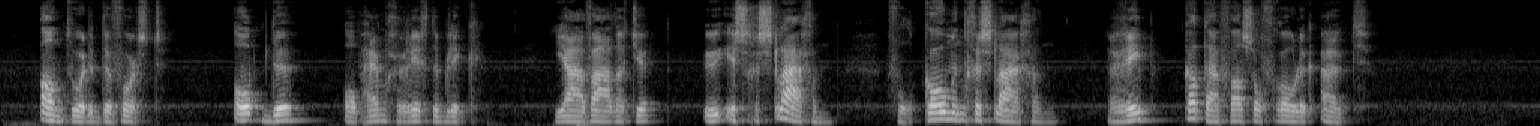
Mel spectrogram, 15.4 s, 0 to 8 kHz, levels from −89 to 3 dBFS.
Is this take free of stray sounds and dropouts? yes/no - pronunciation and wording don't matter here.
yes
